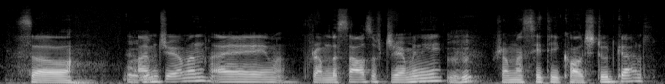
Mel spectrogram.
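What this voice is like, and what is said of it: Slightly foreign accent. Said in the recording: “your accent is a bit foreign”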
